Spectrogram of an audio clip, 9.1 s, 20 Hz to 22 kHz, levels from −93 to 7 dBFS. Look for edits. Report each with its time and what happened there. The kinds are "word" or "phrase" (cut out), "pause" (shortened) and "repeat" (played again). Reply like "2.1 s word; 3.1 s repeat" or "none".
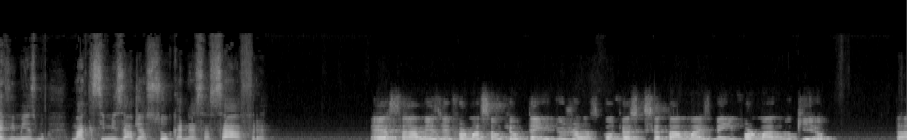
1.4 s word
